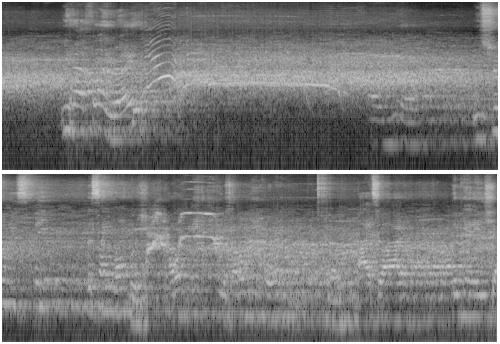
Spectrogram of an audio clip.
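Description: A young man speaks into a microphone, heard over loudspeakers.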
